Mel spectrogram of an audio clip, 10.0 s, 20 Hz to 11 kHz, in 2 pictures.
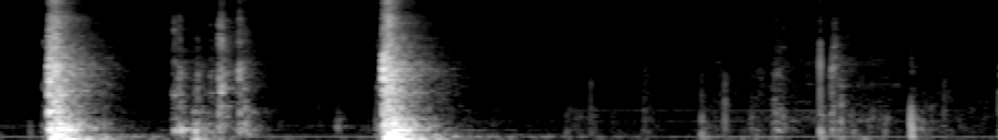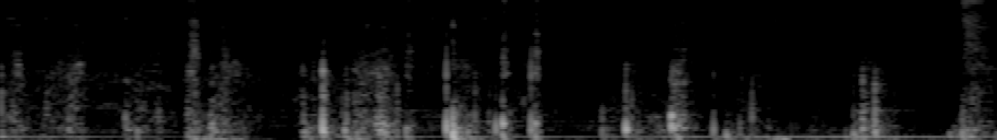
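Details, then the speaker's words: Door latch on a 1979 Lincoln collector series after door striker bolt replacement; two crisp solid thunks, then light quiet clicks with no rattle or grind, no loud clicking anymore and still wearing in; normal door latch operation. "it's working it's not clicking it's getting better like I said The more you use it better it's going to get for that nice pop open"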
